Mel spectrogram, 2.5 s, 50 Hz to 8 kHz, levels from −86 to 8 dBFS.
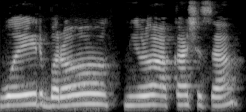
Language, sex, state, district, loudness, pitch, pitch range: Konkani, female, Goa, North and South Goa, -14 LUFS, 250 Hz, 240-260 Hz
